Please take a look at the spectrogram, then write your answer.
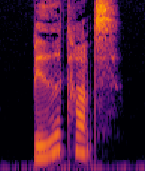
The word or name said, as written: bedekrans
